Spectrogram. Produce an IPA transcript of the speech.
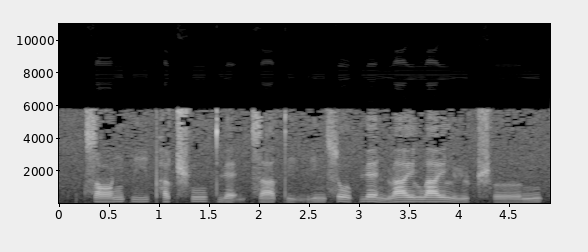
t͡s ɑ˧˥ ŋ p i˧˥ pʰ ä˧ ʈ͡ʂʰ u˥ t̪ ɥ ɛ̰˨˩ n t͡s ä˧˥ t̪ ḭ˨˩ ŋ i˥˧ n s o˥˧ ʊ̯ p ɥ ɛ˥˩ n ɻ a˥ ɪ̯ l w a˥ ɪ̯ l y˧˥ ʈ͡ʂʰ ɤ˧˥ ŋ

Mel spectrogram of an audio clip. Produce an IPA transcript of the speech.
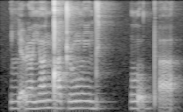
ʎ a̰ ɭ ɐ̃ j ɐ̃ ŋ͡ǃ a t ɭ ũ l ĩ d | l o̰ d pʼ a̰

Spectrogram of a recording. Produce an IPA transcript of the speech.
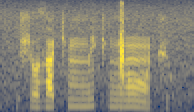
ʃ ɤ z a t͡ʃ mː i t͡ʃ ŋ͡ǁ õ t͡ʃ

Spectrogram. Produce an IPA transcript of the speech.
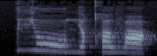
vʲ ɔː mʲ u qʰ ʊ v ɑ

